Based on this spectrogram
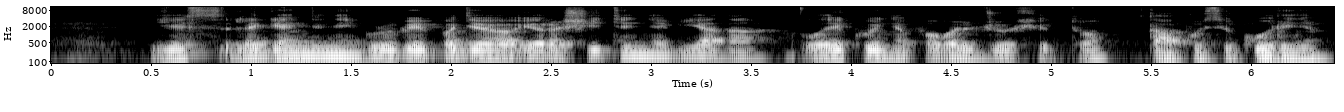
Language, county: Lithuanian, Klaipėda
